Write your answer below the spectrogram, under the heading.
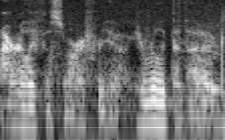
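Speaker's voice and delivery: hushed, breathy whisper full of pity.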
